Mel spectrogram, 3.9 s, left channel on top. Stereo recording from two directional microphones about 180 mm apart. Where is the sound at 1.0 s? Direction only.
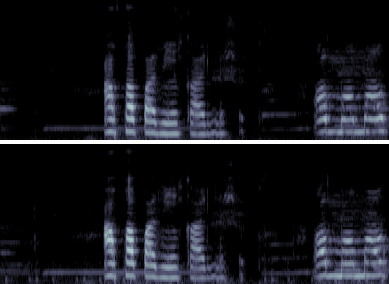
5° left (ahead or behind).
